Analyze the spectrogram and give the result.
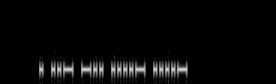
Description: Morse code, heard as a keyed tone, about 40 wpm, 700 Hz. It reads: EUD44
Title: Five Challenging Letter-Number Combinations 40wpm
